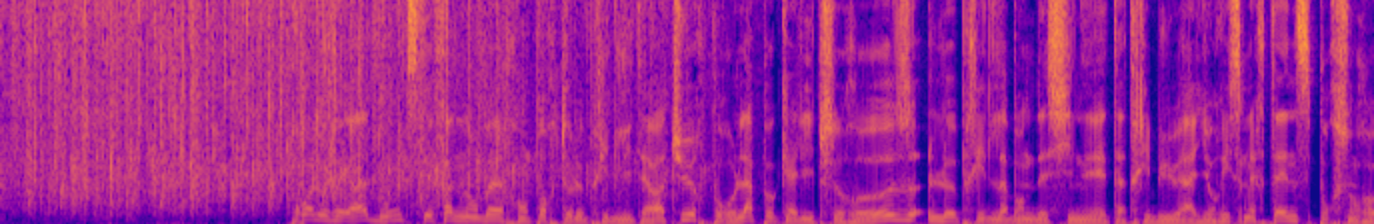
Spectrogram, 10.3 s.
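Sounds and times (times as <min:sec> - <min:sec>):
audience applause: 0:00.0 - 0:05.7
speech: 0:02.3 - 0:10.2.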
